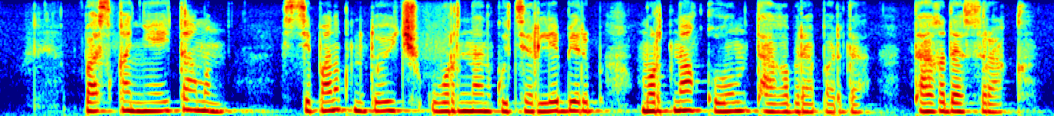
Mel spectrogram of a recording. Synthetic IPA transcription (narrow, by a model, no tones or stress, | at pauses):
b̥ɑsqɑne̞ɑjt̪ɑmənst̪ʲe̞pɑnqʰmɪt̪ojɪt͡ʃwoɾənːɑŋkʲʰɵt̪e̞ɾɪle̞be̞ɾɪpmʊɾt̪ənɑqʰo̞lˠəmt̪ʰɑʁəbɪɾɑpɑɾd̪ə | t̪ʰɑʁəd̪ɑsʊɾɑq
